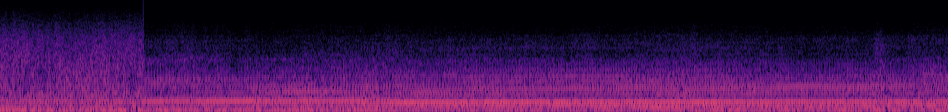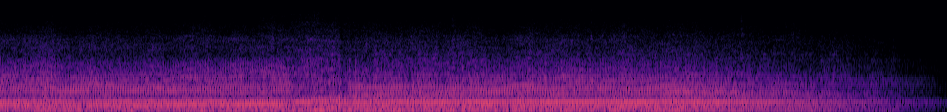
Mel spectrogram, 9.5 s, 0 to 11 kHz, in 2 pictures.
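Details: Honda Odyssey FL250 on a ride after its fuel pump was rebuilt and refitted: a steady, firm engine drone, pitch wavering slightly with throttle, fuel delivery sounding right. Normal running under load.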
